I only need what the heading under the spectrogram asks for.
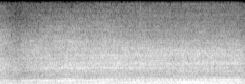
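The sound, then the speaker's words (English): A lawn mower engine drones steadily outside, a continuous buzzing hum that holds at an even, fairly loud level throughout with no voices. “Someone's mowing outside.”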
